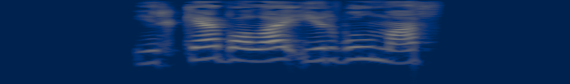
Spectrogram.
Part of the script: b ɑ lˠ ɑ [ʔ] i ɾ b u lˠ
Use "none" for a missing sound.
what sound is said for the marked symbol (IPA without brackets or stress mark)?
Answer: ʔ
